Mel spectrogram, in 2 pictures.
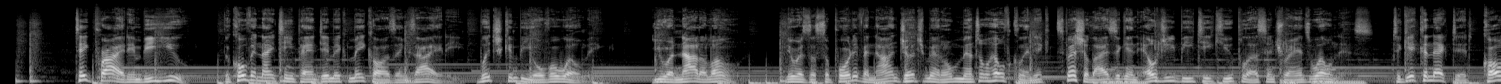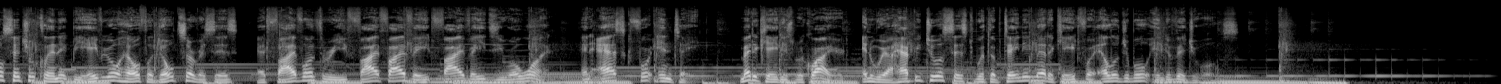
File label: male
